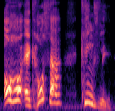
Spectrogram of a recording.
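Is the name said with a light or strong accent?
light. The name is said with a light accent.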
